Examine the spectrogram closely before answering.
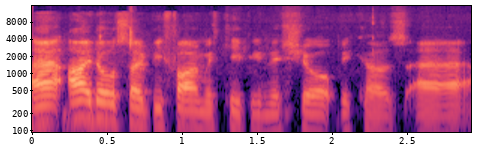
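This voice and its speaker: Fairly low in pitch, a man with an English accent speaks with ordinary pitch variation in a dry, close sound with no echo. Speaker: podcast host. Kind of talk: casual chat. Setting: livestream from home. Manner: quiet. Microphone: USB mic, too quiet.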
